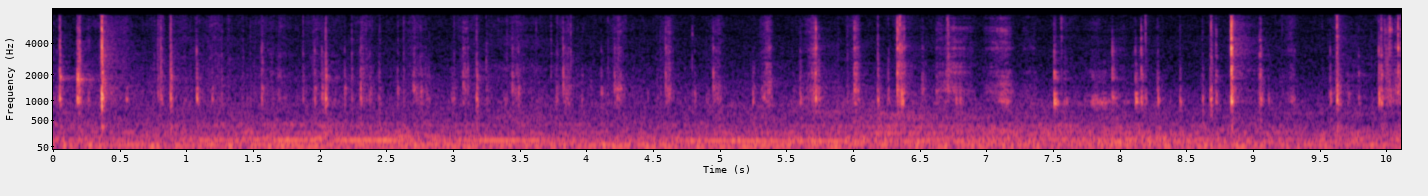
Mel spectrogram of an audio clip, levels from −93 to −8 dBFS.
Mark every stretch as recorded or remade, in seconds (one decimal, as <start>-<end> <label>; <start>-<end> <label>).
0.0-10.1 recorded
